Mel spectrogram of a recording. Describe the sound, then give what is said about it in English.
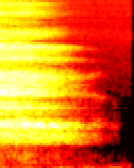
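A deep exhale after a held breath during a box-breathing exercise: one long, soft, airy breath out that slowly fades to quiet, with no talking. “breathe in deeply, Hold and exhale.”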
